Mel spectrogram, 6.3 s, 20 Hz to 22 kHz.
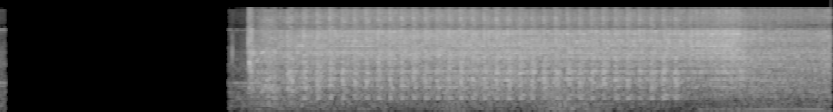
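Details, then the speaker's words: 2005 Toyota Corolla gasoline engine, first start after partial (meia-sola) rebuild: silence, then long run of fast even cranking, three to four pulses a second, before it catches and idles; long crank attributed to dry fuel line needing pressurizing. "Essa partida longa, pessoal, é devido ao fato do... da tá seca a linha de combustível."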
